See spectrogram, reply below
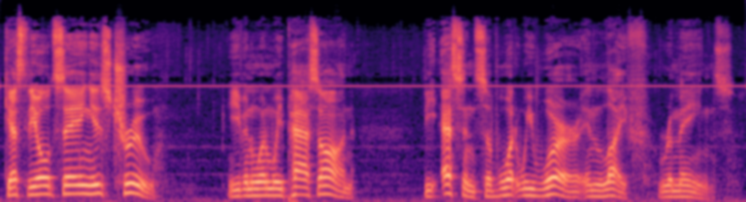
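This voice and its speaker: An actor playing a stern, hard-boiled sheriff, commanding and deliberate, in a radio thriller. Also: male voice, mid-range voice, a little hiss or hum, natural voice. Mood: grimly reflective. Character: stern, hard-boiled small-town sheriff making an arrest.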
